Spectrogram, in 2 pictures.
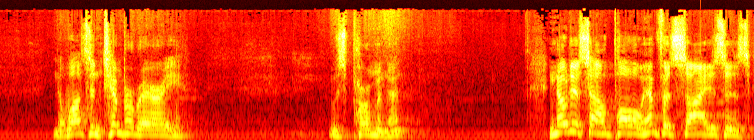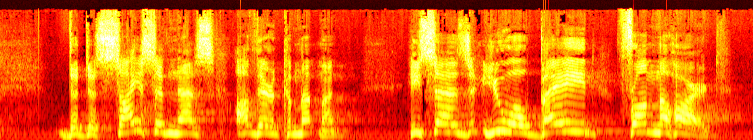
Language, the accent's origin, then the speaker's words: English; Winston-Salem, North Carolina, United States; my first official job in ministry was as Bible Club Director for Youth for Christ in Winston-Salem, my hometown.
